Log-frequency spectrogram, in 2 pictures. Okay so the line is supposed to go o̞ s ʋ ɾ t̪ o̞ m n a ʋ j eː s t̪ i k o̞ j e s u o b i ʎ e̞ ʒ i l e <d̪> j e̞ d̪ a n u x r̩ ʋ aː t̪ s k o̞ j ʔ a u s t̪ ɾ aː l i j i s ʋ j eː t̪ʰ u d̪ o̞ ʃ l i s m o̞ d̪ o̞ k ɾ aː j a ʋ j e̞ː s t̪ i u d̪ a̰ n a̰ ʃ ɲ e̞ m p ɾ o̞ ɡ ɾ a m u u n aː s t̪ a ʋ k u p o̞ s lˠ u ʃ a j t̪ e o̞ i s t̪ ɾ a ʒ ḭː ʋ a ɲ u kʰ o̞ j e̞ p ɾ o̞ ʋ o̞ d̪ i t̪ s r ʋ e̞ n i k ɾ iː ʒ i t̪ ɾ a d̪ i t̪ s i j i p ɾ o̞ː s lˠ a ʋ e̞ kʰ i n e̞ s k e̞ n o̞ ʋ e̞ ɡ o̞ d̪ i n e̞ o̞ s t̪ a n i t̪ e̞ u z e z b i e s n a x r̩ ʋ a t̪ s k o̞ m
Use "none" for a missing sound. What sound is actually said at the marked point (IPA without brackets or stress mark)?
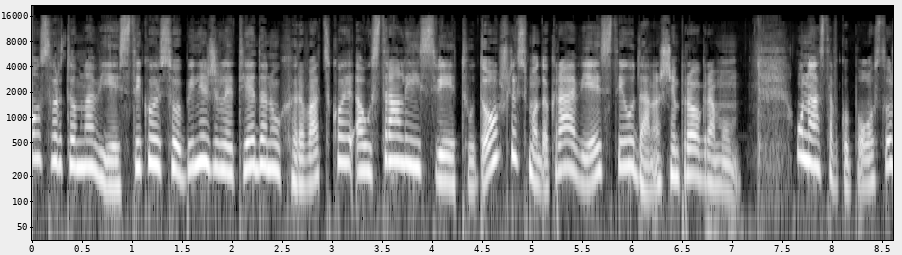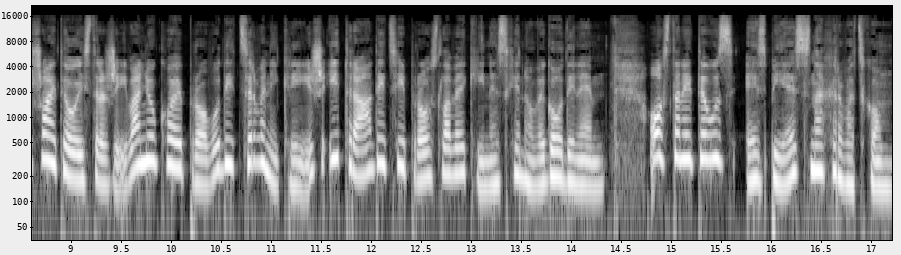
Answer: t̪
